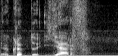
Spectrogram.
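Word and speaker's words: Jerv: Ensuite, il y a le club de Yarv. Je crois que ça se prononce Yarv.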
